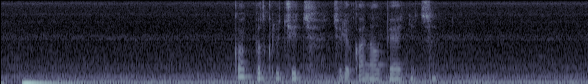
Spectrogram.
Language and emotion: Russian, sad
